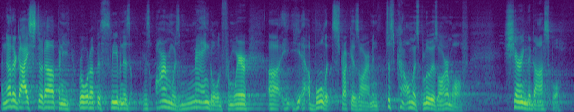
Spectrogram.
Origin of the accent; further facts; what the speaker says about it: United States; Oh my word, I'm from the United States.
